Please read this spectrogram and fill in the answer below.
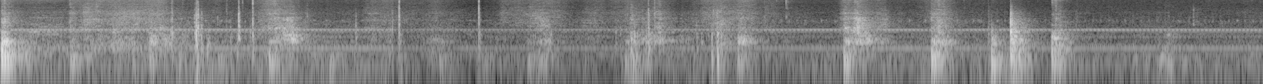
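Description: A hand mixing flour and water into pizza dough in a plastic bowl: irregular rubbing and scraping with scattered light knocks against the bowl.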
